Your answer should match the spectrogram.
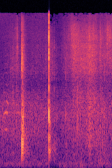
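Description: Two sharp smacks about half a second apart: a softball caught in a catcher's leather mitt, then a second smack as the catcher handles the ball to throw.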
